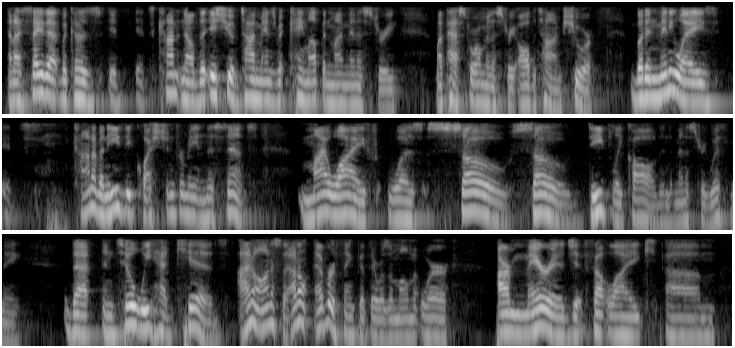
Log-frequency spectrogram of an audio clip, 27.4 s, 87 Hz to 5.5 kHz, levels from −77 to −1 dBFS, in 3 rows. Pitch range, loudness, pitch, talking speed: 125-160 Hz, -28 LUFS, 140 Hz, 170 wpm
